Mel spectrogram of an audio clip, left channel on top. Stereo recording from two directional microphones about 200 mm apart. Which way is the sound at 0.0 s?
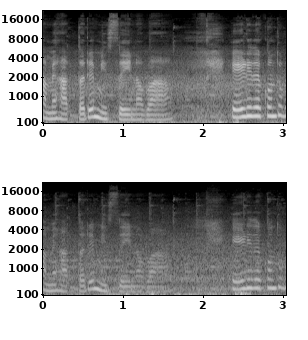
20° left (ahead or behind).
